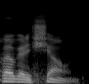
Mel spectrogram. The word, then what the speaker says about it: Fogo de Chão: Fogo de Chão.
